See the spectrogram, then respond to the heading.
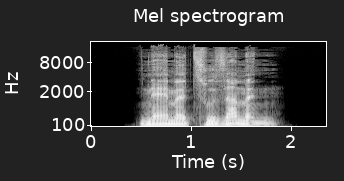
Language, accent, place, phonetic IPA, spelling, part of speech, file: German, Germany, Berlin, [ˌnɛːmə t͡suˈzamən], nähme zusammen, verb, De-nähme zusammen.ogg
- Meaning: first/third-person singular subjunctive II of zusammennehmen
